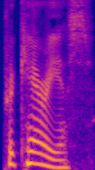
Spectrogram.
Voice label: "precarious", American English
